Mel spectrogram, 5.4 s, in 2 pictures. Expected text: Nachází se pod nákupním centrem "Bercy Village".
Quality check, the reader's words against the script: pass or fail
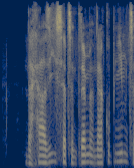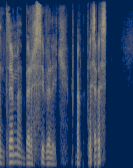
fail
